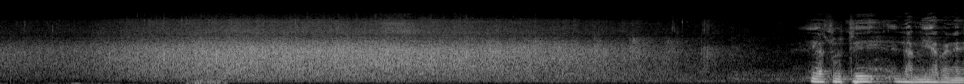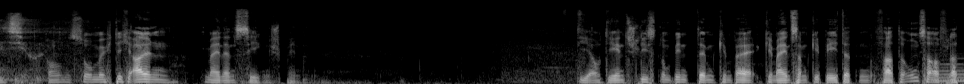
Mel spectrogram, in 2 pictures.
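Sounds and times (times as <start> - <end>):
audience applause: 0.0 - 7.8
speech: 8.1 - 12.8, 15.4 - 19.2.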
